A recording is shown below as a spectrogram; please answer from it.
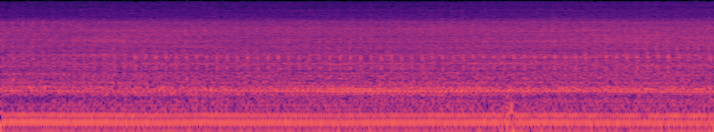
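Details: Engine knock at idle: uneven knock roughly three a second from inside the engine over a steady idle; cause not yet pinned down.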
